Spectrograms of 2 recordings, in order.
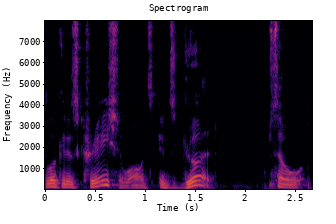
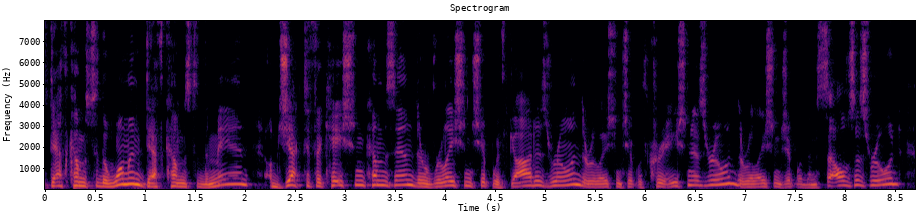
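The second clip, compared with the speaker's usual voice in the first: usual speaking voice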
